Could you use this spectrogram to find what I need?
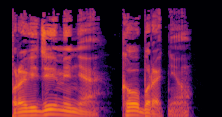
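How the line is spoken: Tired sigh. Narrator (Russian): пришелец вздохнул устало и сказал

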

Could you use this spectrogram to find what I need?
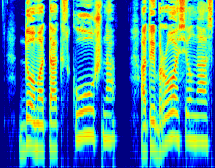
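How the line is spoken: Accusing drawl. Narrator (Russian): протянула она обвинительно

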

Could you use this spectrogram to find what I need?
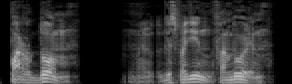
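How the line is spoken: Embarrassed deep bass. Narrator (Russian): смущенно пробасил Бурляев

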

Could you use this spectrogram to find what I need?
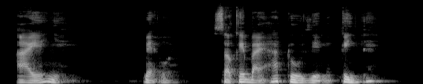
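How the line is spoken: Muttering. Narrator (Vietnamese): cô lên tiếng lẩm bẩm

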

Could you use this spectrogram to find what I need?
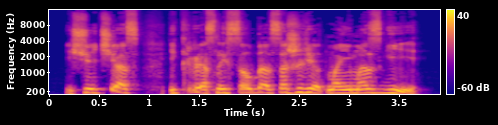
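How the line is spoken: Moaning young man. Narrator (Russian): простонал парень

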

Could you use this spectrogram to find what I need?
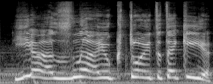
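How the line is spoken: Shrill old woman's squeal. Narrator (Russian): взвизгнула бабушка Джозефина

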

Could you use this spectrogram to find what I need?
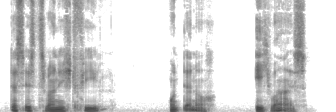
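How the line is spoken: Quiet addition. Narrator (German): der leise ergänzte

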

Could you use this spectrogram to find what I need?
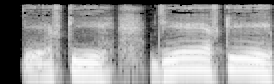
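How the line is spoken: Moaning. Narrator (Russian): простонала

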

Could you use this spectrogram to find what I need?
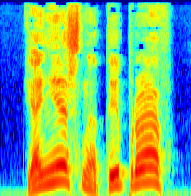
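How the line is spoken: Cheerful princess. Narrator (Russian): весело отвечала принцесса

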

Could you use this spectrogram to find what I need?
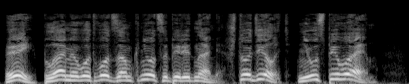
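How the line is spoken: Driver shouting. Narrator (Russian): закричал водитель

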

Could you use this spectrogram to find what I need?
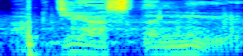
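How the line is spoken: Whisper. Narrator (Russian): прошептал он

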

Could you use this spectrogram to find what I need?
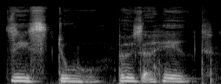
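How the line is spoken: Sad and tender. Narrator (German): sagte traurig und zärtlich

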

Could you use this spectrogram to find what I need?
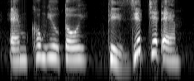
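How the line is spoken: Loud shout. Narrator (Vietnamese): hét lớn

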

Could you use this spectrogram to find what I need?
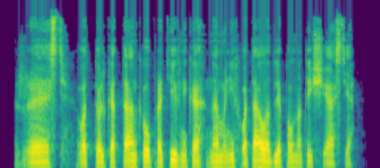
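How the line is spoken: Gloomy cursing. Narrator (Russian): мрачно выругался Воронов

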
